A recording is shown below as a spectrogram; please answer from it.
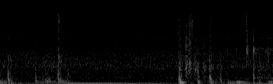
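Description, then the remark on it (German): Soft, irregular clip-clop of a saddled video game horse's hooves as it is ridden, a few scattered clops early on, then a quicker cluster near the end, faint and with no one talking. “Ach so, ich kann jetzt auf dem reiten.”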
